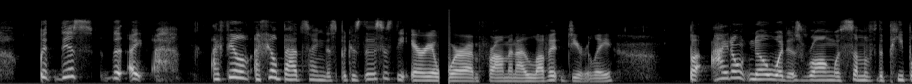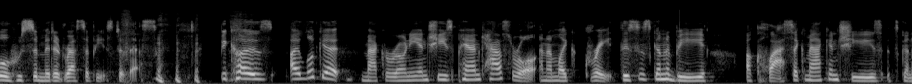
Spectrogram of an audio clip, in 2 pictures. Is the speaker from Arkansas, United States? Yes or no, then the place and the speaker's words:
no; New Hampshire, United States; this is actually a cookbook from my hometown. And I believe that, like many of these local cookbooks, it was made as a fundraiser.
